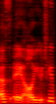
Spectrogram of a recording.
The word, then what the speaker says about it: salut: So it's spelled S-A-L-U-T, but it's not salut, salut, because it doesn't have any other vowels after that T.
